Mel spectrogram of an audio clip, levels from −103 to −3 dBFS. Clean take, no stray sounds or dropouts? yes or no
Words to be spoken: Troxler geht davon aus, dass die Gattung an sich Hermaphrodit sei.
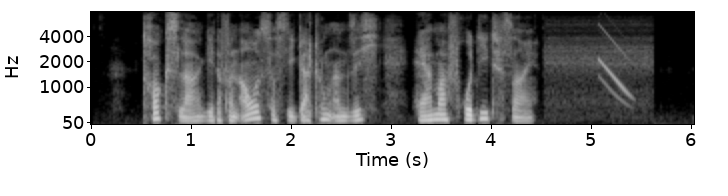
no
